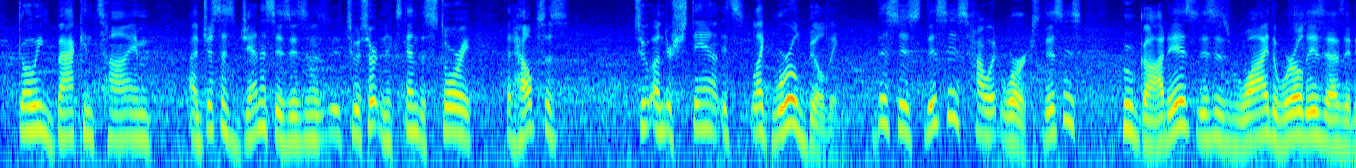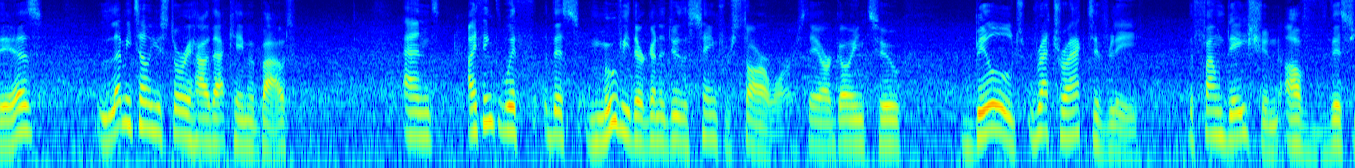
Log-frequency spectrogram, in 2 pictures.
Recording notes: Live From London: The Star Wars Celebration 2023! In this special live episode of The Break, I take you on a tour of the convention floor at the Star Wars Celebration 2023!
